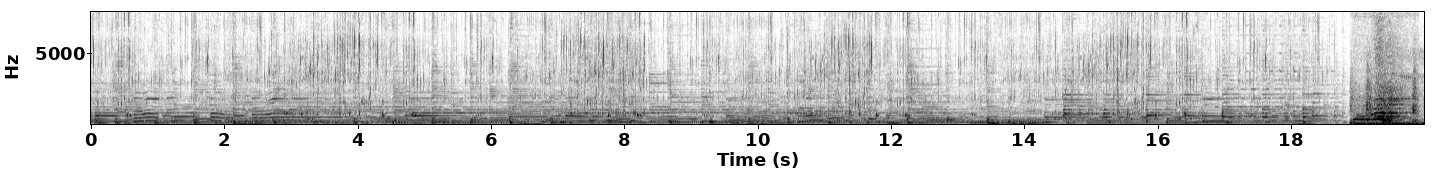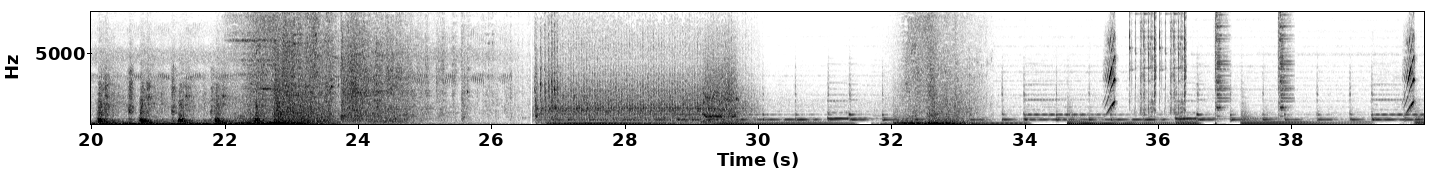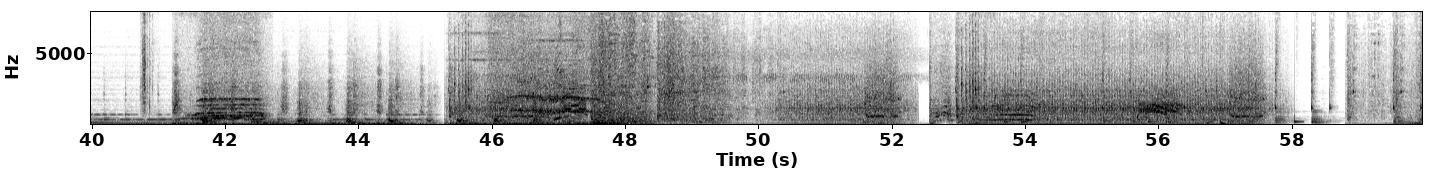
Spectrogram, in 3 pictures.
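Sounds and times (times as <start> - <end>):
crash smash and clatter: 22.0 - 26.3, 45.3 - 50.7
tractor engine chugging: 26.6 - 29.9, 50.1 - 57.8.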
